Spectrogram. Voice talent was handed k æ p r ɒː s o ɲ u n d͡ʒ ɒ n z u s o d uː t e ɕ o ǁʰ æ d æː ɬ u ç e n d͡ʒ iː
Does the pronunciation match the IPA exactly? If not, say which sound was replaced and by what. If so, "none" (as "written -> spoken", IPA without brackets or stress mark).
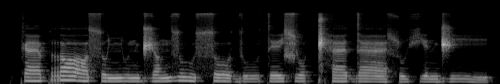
none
